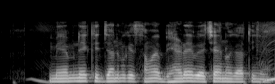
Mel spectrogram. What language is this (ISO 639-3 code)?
hin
